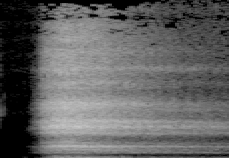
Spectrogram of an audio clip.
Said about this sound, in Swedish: Hur andas du då? Just det. Man kommer ner i... Man blir lite så här... Djupandning.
